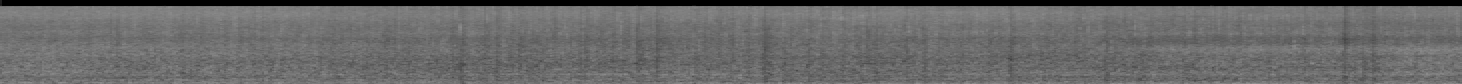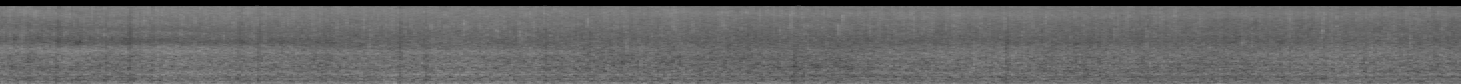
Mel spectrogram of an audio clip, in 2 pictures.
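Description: Moderate rain falling steadily: an even, continuous hiss of raindrops on the ground and surroundings.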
